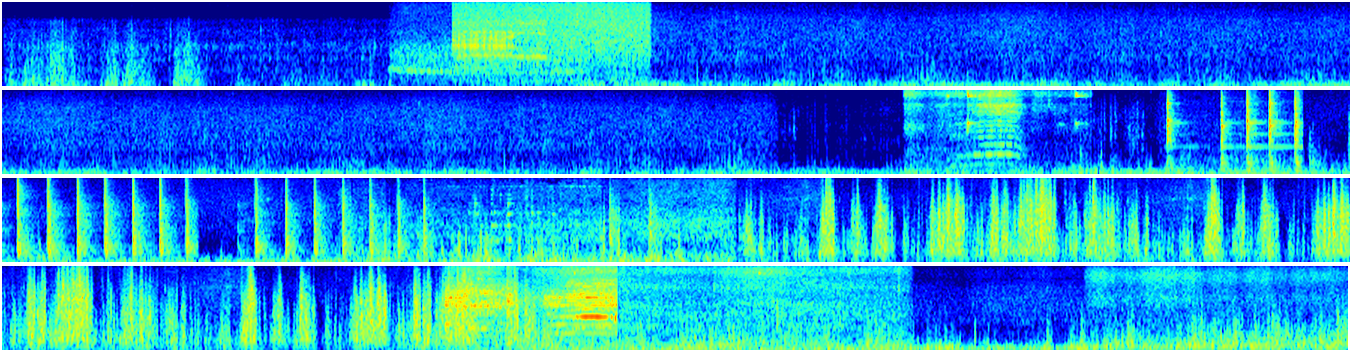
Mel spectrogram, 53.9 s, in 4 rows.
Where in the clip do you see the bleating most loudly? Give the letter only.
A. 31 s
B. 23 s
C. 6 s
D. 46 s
D.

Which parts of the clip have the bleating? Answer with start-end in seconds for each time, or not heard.
4.5-6.5, 22.4-24.4, 44.9-46.6.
